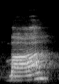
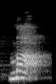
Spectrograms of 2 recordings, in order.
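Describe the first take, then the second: First: The pitch rises high across the syllable. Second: The pitch falls across the syllable. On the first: "this one is higher rising" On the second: "This is a falling tone"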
